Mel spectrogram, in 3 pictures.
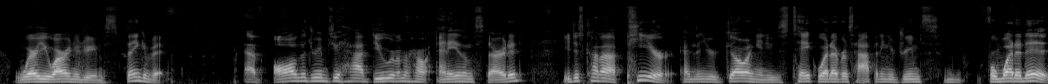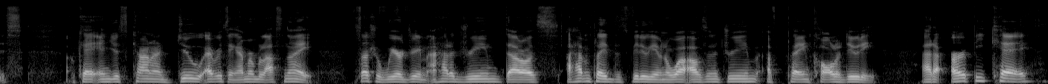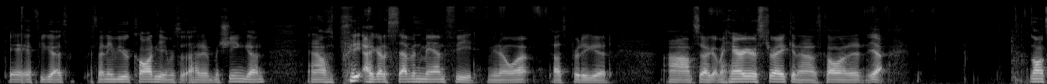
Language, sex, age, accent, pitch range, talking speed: English, male, 20-39, American, 110-135 Hz, 260 wpm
